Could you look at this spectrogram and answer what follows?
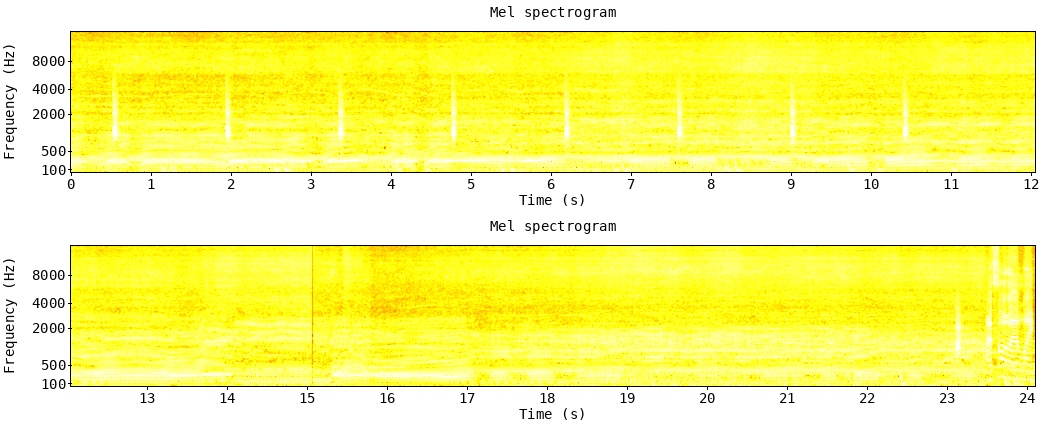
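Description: A motorcycle engine revs hard and steadily through a second-gear wheelie, its loud harmonic drone rising and falling with the throttle, with a brief dip and surge partway through and no talk over it.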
